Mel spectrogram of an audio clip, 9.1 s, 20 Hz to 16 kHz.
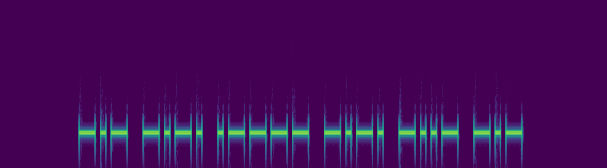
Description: Morse code, heard as a keyed tone, about 15 wpm, 700 Hz. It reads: KC1CXK
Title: USA Call Signs - 6 Characters - 3x Character Spacing - 15wpm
